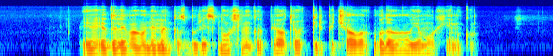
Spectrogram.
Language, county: Lithuanian, Utena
